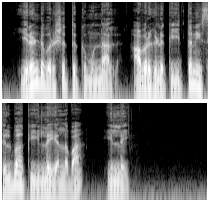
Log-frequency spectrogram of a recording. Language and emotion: Tamil, neutral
